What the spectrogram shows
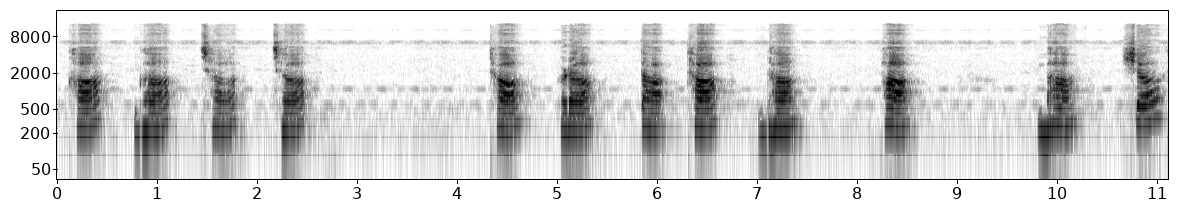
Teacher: इसमें उच्चारण में हाकार जैसी ध्वनि विशेष रूप से होती है। प्रत्येक वर्ग के दूसरे, चौथे तथा ऊष्म वर्ण महाप्राण व्यंजन होते हैं।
